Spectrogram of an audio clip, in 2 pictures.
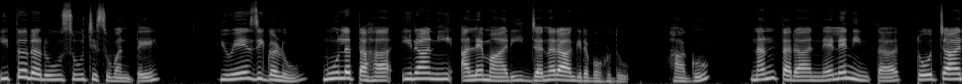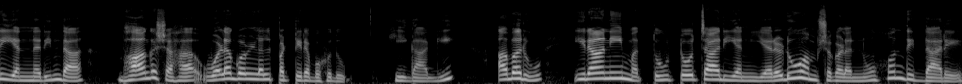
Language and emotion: Kannada, neutral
